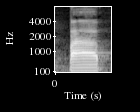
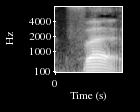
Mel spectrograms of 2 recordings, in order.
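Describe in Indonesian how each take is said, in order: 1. Diawali bunyi p. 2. Diawali bunyi f yang berdesah. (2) "ada nafas yang mengalir"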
